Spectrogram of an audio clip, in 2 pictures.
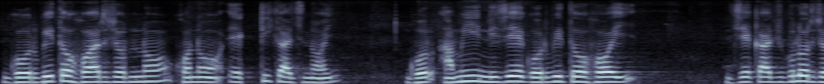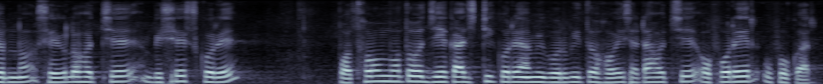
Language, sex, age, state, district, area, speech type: Bengali, male, 45-60, West Bengal, Jhargram, rural, spontaneous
